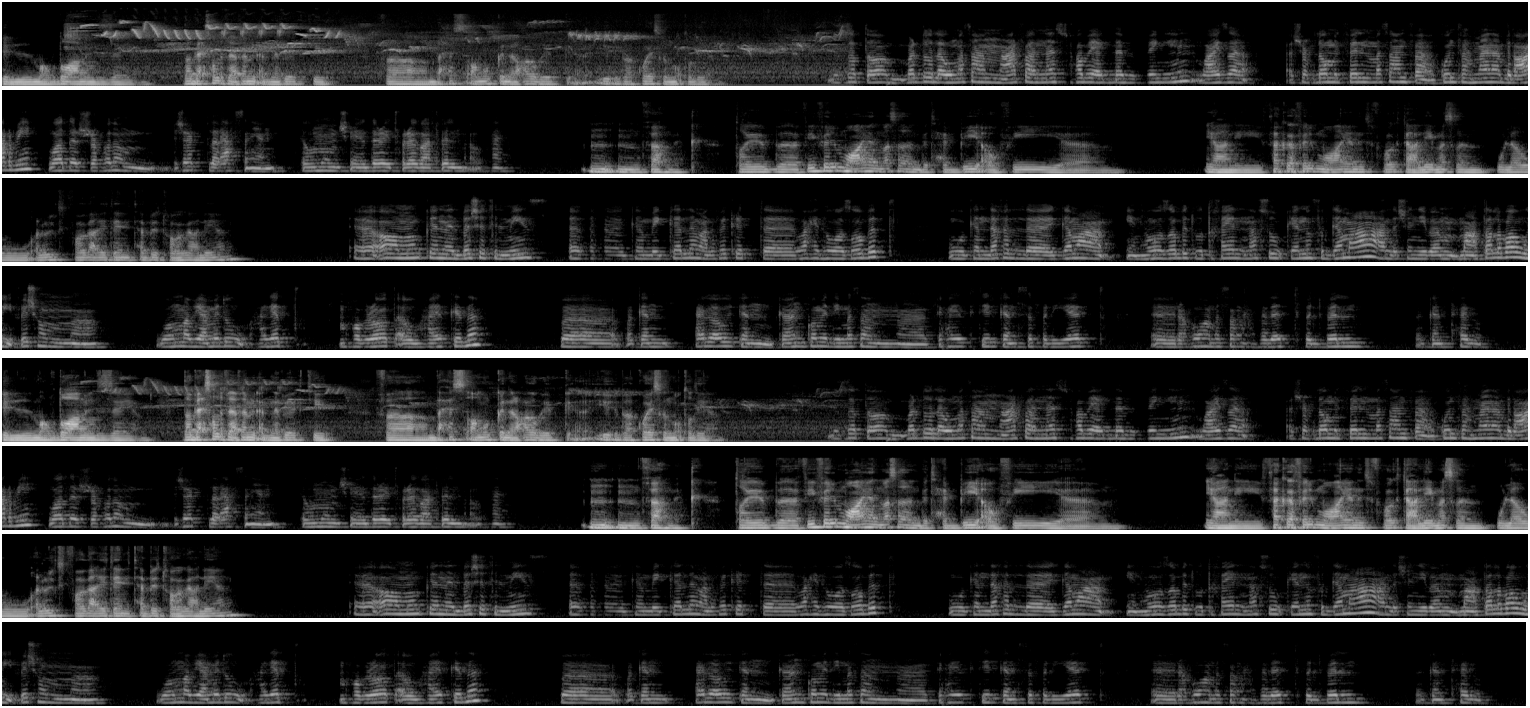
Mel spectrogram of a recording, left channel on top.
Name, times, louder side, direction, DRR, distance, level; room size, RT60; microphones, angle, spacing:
voice 1, 0.0-1.5 1.8-3.4 3.8-7.2 21.1-26.5 27.3-33.0, right 3 dB, 65° right, 0.7 m, -24 dB
sound 1, 0.6-8.5, left 10 dB, 60° left, 1.2 m, -33 dB
voice 2, 8.2-12.5 12.8-20.3 34.0-35.8 36.2-39.3 40.0-46.7 47.3-48.6 49.2-50.6 51.4-52.5 52.7-56.6 57.3-59.4 59.9-60.6, left 1 dB, 25° left, 2.3 m, -33 dB
17.0 x 13.5 x 2.8 m
head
